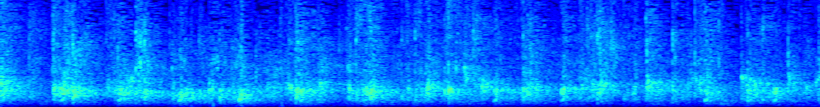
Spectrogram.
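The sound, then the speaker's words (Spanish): A crowd applauds steadily as a strong round of applause to the Almighty, with dense overlapping claps forming a continuous wash of sound at moderate volume throughout, many people clapping together. “dar un fuerte aplauso al Todopoderoso.”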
